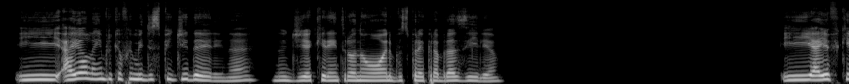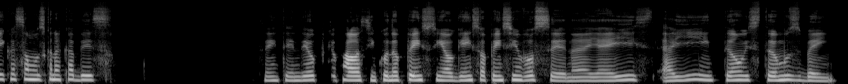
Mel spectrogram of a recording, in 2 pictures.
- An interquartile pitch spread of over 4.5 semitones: No, average, 2.7 semitones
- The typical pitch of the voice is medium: No, high, 195 Hz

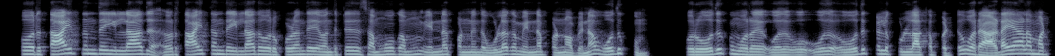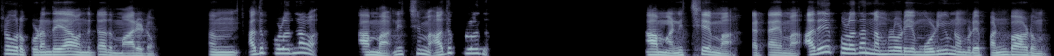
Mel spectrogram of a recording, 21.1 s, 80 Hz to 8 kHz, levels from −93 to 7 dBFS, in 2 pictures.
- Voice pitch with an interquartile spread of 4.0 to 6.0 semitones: Yes, average, 4.6 semitones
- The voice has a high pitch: No, medium, 160 Hz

